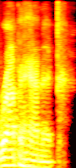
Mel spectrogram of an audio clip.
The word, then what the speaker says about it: Rappahannock: being deployed there and i believe the pronunciation is rap hana rappahannock i will help you out rappahannock rappahannock okay thank you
